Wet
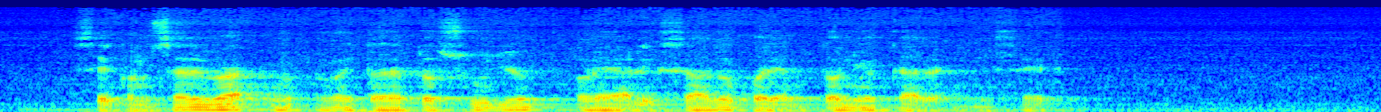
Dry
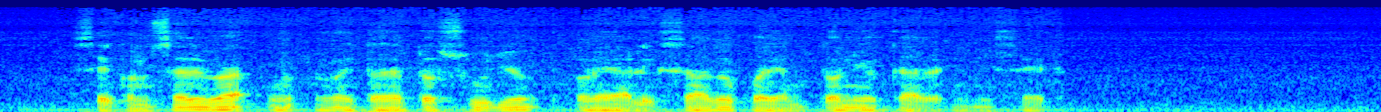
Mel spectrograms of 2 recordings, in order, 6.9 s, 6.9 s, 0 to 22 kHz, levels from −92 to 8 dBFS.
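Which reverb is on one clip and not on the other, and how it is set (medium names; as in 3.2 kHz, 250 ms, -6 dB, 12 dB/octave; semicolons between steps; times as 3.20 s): FDN reverb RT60 1 s, low-frequency decay 0.95×, high-frequency decay 0.8×, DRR 8.5 dB; trim +1.5 dB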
